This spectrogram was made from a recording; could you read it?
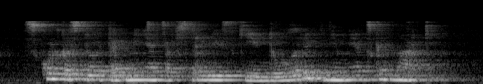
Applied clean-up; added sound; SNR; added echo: none; none; none; reverberation time 1.1 s.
